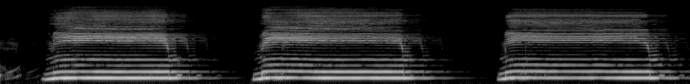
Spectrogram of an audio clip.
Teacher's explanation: دونوں ہونٹوں کے اندرونی خشک حصوں کو آپس میں مکمل طور پر ملاتے ہوئے باریک آواز میں ادا کریں گے۔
